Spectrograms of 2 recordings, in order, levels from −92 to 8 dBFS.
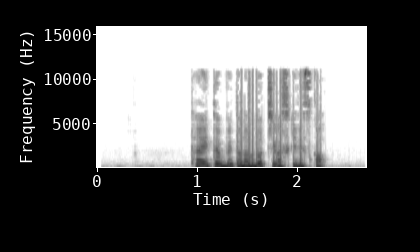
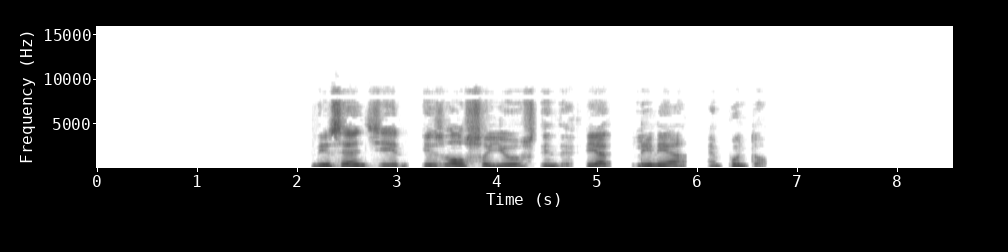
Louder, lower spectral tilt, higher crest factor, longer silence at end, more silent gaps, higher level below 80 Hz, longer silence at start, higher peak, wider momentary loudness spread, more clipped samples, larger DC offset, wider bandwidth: first, -19 LUFS vs -29 LUFS; about the same, -6 dB/octave vs -5 dB/octave; second, 14 dB vs 22 dB; second, 0.4 s vs 1.9 s; second, none vs 3.12-3.24 s, 5.20-5.34 s, 5.92-6.10 s, 6.26-6.31 s; first, -42 dBFS vs -70 dBFS; second, 1 s vs 2.15 s; first, -6 dBFS vs -10 dBFS; about the same, 14 LU vs 13 LU; neither; neither; first, 11.5 kHz vs 9.4 kHz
